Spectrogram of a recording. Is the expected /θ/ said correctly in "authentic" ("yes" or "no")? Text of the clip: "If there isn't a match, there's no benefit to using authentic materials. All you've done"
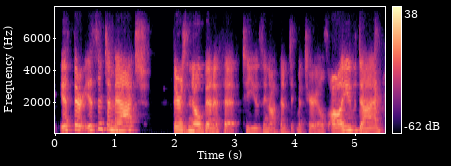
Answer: yes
